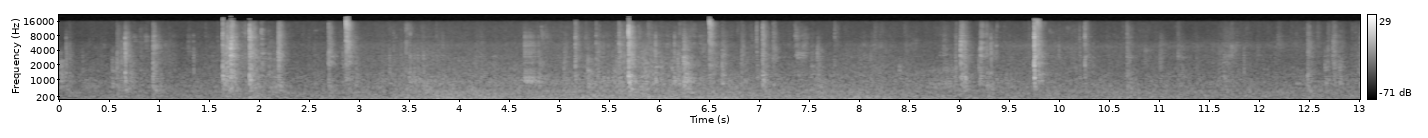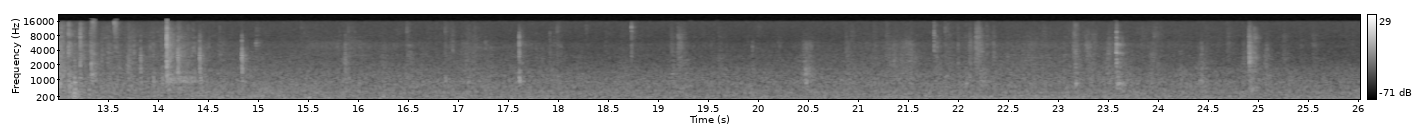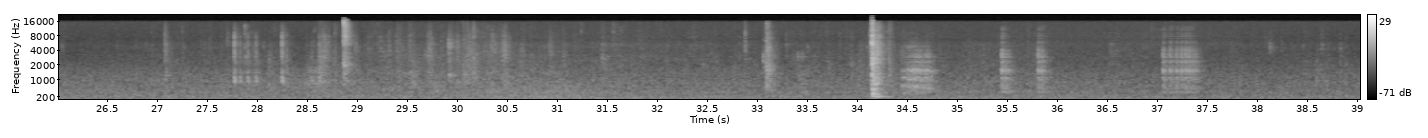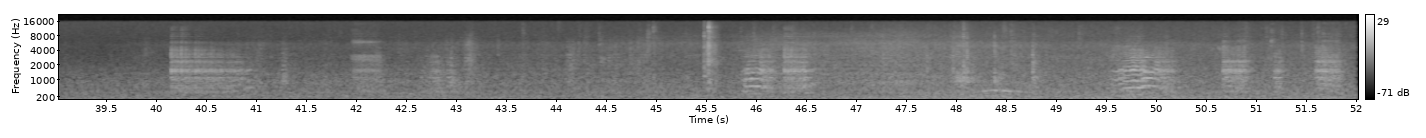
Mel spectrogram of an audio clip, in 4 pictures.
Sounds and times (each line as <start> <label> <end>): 0.0 Wind in einem Holzschopf 40.2
40.9 Wind in einem Holzschopf 52.0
